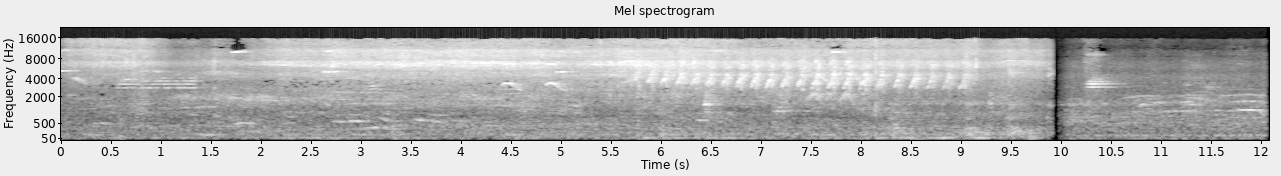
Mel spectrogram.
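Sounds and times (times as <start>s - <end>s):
bird chirping and trilling: 2.5s - 9.3s.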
